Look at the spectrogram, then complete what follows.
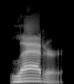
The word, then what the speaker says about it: latter: If we say latter, Americans say ladder, which is essentially, it's actually not exactly the same, but it's so similar, don't worry about it. They sound the same.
